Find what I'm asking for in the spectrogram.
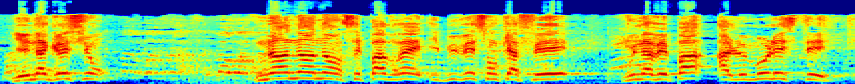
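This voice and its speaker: A man filming an arrest on his phone outdoors, shouting and pleading, telling the police to let the man go and urging him to stay calm. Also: extremely high pitch, moderate pace. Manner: pleading, repeats himself, calls out to the police and a crowd. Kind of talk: shouted street protest. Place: outdoors in a city street. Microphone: phone camera held while filming. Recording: amateur phone video with a crowd around. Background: crowd of onlookers.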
